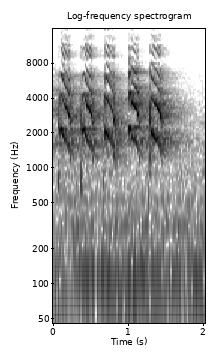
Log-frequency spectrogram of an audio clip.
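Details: Five loud, harsh screeches from a relaxing Indian ringneck parakeet, each a sharp note sliding downward, spaced about a third of a second apart.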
